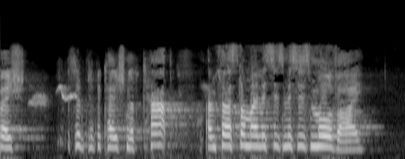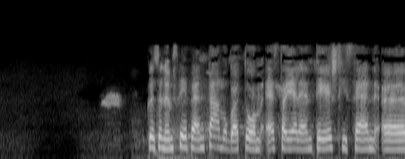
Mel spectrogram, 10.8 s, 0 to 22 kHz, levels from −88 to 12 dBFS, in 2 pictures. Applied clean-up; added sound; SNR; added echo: neural mask model Resemble Enhance denoiser.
